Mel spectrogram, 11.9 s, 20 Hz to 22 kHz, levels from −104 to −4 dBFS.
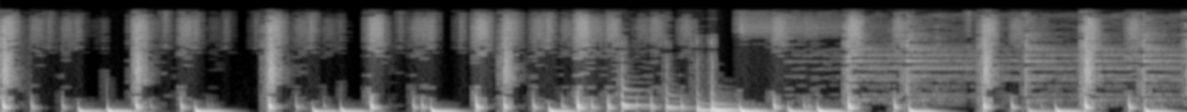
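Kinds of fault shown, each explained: WMA compression: Throughout the music, the sound is ringing and washy, with a hiss that rises and falls with the signal and nothing above 15.2 kHz. This likely comes from Windows Media Audio encoding, and the heavy damage fits a low bitrate of around 24 kbps. The transform coder quantises each long block coarsely, so noise smears across tens of milliseconds, and quiet spectral lines are discarded outright.
pre-echo: From 5.73 to 5.77 s, a sharp attack arrives softened, preceded by a brief hiss that spreads about 45 ms ahead of it. The transform coder spreads its quantisation noise evenly over the whole block. Because this attack falls late in the block, noise scaled for the loud onset also fills the quiet moment before it, so the hit is blurred and loses its crisp edge.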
